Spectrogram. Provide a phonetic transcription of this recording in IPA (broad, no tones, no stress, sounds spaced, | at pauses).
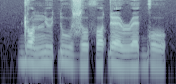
ɖ ɔ n ʉ ɗ u z o θ ɔ ɗ ɛ ɹ ɛ ɡ o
